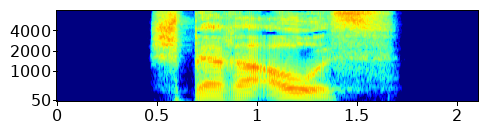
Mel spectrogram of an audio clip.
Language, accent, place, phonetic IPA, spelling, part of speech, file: German, Germany, Berlin, [ˌʃpɛʁə ˈaʊ̯s], sperre aus, verb, De-sperre aus.ogg
- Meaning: inflection of aussperren: 1. first-person singular present 2. first/third-person singular subjunctive I 3. singular imperative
